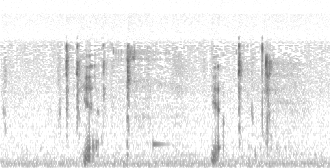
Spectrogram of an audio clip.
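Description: Faint keystrokes on a computer keyboard: about half a dozen separate, unevenly spaced clicks as a command is typed.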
